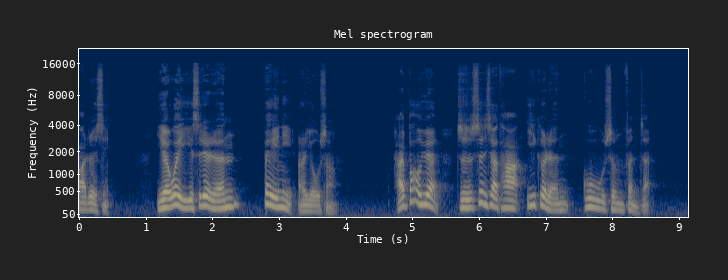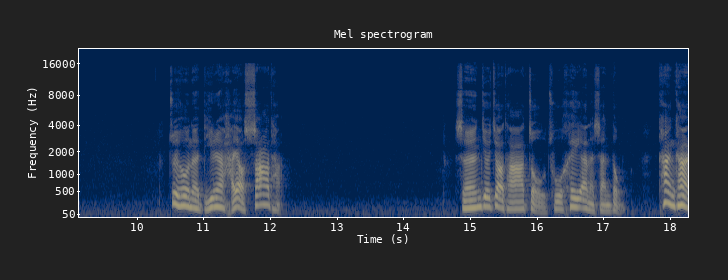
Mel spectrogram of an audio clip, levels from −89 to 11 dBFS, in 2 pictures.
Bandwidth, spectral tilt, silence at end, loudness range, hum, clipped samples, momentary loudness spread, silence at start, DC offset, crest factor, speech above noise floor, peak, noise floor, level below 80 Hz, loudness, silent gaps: 16.5 kHz; -7 dB/octave; 0 s; 7 LU; none; under 0.1%; 16 LU; 0 s; under 0.1%; 20 dB; 40 dB; -10 dBFS; -69 dBFS; -66 dBFS; -29 LUFS; none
